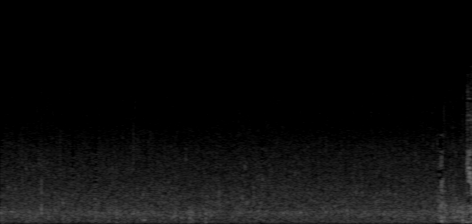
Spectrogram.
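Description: A creek flows along a hiking trail, a steady soft rush of water at moderate distance, even and unbroken, with a brief louder rustle near the end and no voices.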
